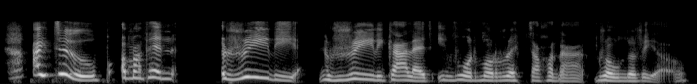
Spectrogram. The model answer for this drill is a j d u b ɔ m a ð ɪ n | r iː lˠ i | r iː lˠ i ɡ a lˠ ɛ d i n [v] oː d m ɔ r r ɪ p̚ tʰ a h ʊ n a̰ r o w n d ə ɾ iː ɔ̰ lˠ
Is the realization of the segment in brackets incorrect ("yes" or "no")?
no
